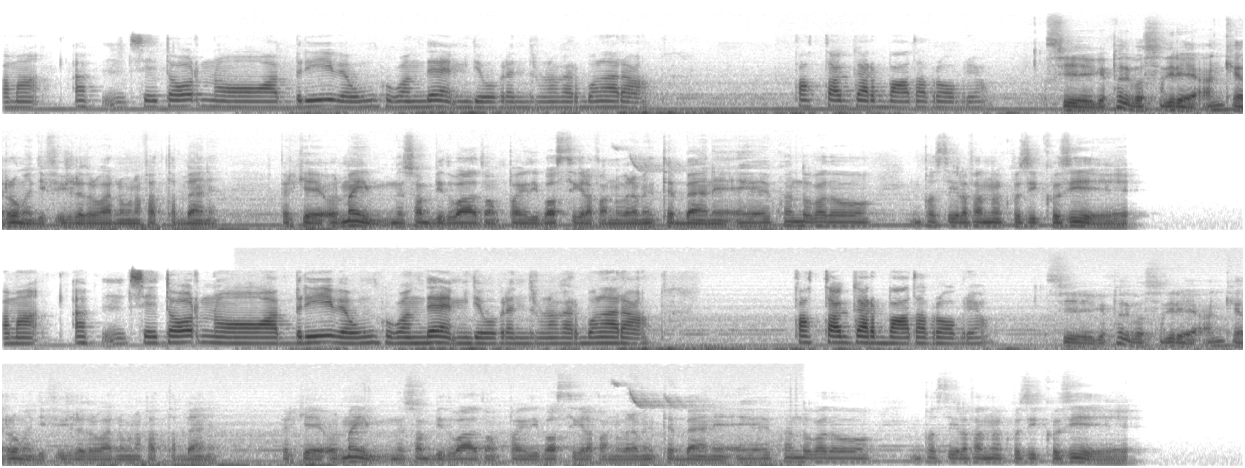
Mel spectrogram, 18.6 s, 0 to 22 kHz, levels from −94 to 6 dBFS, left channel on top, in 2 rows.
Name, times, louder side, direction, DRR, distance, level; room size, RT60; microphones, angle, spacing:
voice 1, 0.0-4.9 5.9-7.5, right 5 dB, 80° right, 0.5 m, -27 dB
sound 1, 1.7-15.3, right 1 dB, 30° right, 1.4 m, -42 dB
sound 2, 2.2-16.5, right 1 dB, 5° right, 3.8 m, -55 dB
voice 2, 7.8-10.9 11.4-15.8 16.2-17.7, left 5 dB, 85° left, 0.5 m, -29 dB
23.5 x 8.1 x 2.4 m
head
